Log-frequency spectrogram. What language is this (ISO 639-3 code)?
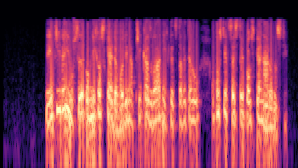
ces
